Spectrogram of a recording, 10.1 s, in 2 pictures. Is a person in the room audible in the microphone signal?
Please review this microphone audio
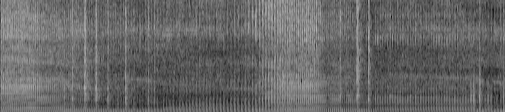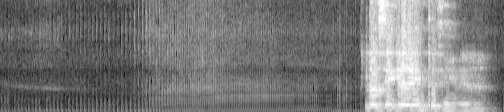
Yes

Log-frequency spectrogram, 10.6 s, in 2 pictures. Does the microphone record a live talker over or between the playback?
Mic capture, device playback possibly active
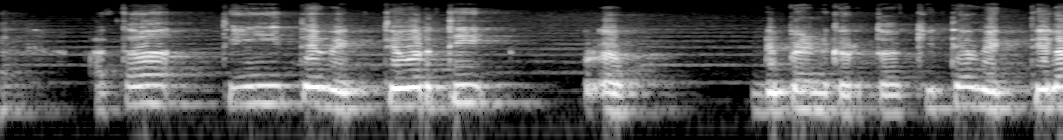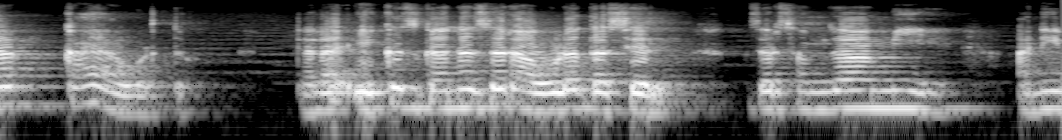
No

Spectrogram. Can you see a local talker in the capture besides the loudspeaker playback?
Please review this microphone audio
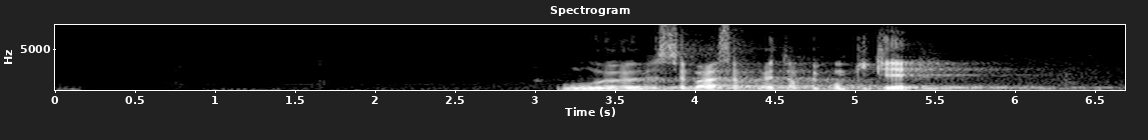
Yes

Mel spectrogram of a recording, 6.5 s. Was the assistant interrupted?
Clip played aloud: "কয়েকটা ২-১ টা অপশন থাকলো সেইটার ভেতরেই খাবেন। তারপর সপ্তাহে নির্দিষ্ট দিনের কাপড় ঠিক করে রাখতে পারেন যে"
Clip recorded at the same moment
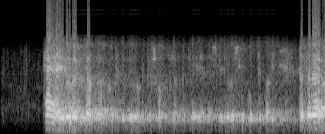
Yes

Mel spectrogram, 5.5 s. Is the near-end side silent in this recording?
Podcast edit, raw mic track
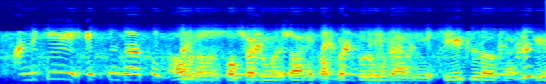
No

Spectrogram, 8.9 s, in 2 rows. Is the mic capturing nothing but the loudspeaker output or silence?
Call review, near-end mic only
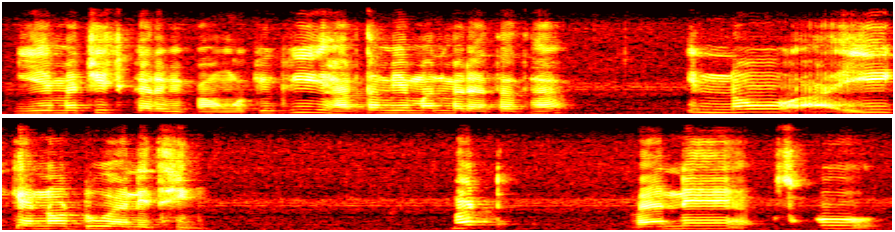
Yes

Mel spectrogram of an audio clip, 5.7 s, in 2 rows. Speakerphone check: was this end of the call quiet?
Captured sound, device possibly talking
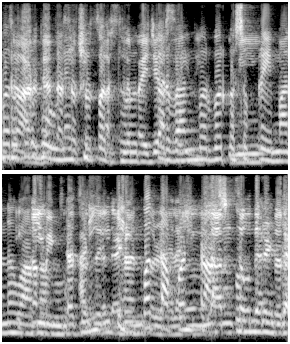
No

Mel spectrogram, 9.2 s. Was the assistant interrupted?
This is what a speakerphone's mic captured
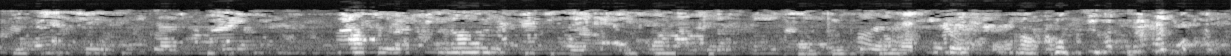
Yes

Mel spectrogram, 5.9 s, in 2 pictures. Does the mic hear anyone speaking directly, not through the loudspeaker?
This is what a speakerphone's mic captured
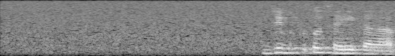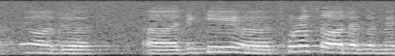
Yes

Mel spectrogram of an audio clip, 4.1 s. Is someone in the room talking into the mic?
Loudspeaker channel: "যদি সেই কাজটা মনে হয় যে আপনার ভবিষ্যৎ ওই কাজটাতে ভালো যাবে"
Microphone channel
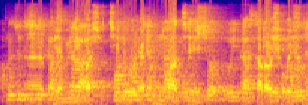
Yes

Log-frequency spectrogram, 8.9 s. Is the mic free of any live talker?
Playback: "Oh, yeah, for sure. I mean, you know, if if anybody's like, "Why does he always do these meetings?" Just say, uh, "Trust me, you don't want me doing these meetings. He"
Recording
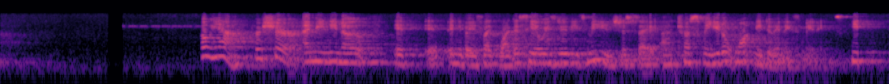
Yes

